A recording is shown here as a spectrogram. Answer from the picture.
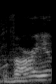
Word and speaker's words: Varia: And Zero is picking up the Varia or Varia suit, depending on how you like to pronounce it, which will provide some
